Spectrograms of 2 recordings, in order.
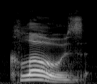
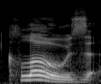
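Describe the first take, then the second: First: The word ends in a Z sound. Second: The word ends in a Z sound.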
